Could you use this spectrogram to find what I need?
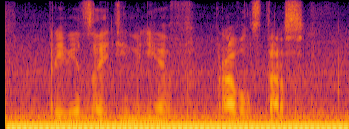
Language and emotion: Russian, neutral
